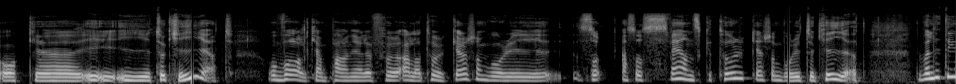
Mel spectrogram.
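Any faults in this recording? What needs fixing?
From 1.91 s to 7.90 s the speech drops a few decibels and loses its top end, with nothing above 11.4 kHz, and a faint new noise floor appears far below the speech. A gap of about 20 ms marks the first transition. This is likely an input switched to a poorer device, where the recording path moved to a narrower-band microphone with its own gain and self-noise and then switched back at 7.90 s. Prevention: lock the capture device for the session and disable automatic input switching or headset call-profile handover.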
